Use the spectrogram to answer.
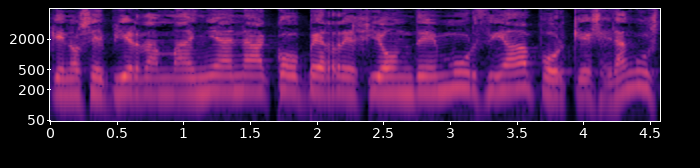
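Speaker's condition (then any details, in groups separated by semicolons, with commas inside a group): No condition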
